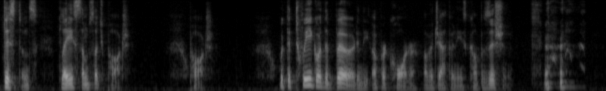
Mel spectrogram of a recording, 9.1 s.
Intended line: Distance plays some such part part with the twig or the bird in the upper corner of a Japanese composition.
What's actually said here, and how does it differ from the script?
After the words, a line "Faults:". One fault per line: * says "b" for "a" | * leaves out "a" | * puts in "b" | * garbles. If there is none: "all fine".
Distance plays some such part part with the twig or the bird in the upper corner of a Japanese composition.
Faults:
all fine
